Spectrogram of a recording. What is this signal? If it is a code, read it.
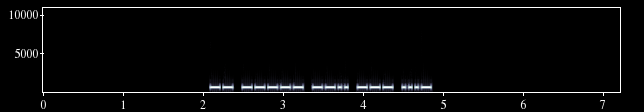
Morse code, heard as a keyed tone, about 30 wpm, 700 Hz. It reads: M0ZOV
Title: DXCC-100 Call Signs - 5 Characters - 30wpm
